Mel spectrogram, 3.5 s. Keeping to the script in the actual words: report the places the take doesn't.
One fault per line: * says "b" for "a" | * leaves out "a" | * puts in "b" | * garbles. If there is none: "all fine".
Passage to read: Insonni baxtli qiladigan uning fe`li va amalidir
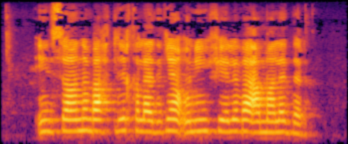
all fine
